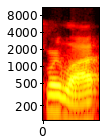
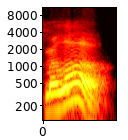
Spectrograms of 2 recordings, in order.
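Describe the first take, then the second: First: The final t is sounded, following the spelling. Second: The final t is silent, unlike the spelling. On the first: The speaker calls it wrong. "it's not pronounced Merlot" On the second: The speaker calls it right. "It's pronounced Merlot"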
